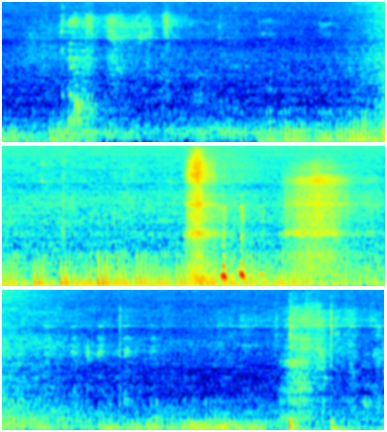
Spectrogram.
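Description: One of a pair of twin kittens, Ellie and Jolie, is held up to the microphone and purrs right against it, a low, steady rumbling that swells for several seconds, broken midway by a few brief sharp bumps and rustles before fading out.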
